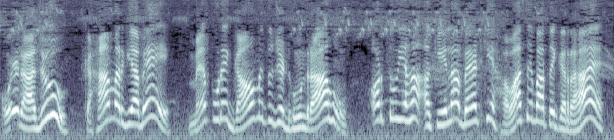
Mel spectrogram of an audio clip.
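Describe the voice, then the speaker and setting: A woman's voice: sits high, big pitch swings, unhurried, few pauses, fairly bright tone, a little hiss or hum, heavily acted. A woman voicing a brash, joking young male villager in a cartoon story, boisterous and teasing. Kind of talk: Hindi cartoon story acting.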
